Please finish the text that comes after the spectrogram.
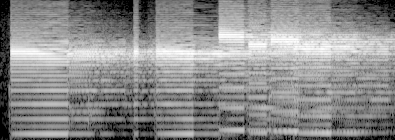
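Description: A buzzy synthesizer plays a short sequence of sustained tones with a delay effect, repeating echoes trailing each note, alone and fairly quiet.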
